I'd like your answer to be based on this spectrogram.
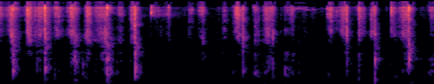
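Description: A deck of Marvel Champions game cards is shuffled close up, with quick soft riffling and slapping bursts repeating in an uneven rhythm, quiet and alone without talk.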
